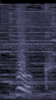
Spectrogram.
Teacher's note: K and G are velar stops, and they are produced with the tongue touching the roof of the mouth at the velum or soft palate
